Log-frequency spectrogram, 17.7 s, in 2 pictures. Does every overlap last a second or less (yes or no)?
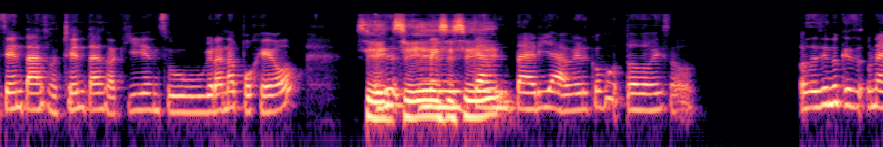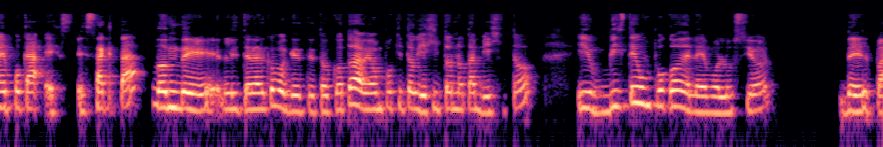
no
